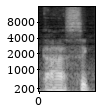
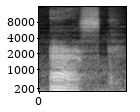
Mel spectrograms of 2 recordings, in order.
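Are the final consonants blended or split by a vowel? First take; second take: split; blended. First: An extra vowel splits the final consonants. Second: The final consonants are said together without vowel. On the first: The speaker calls it wrong. "You cannot say ask" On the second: The speaker calls it right. "No, it's ask"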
